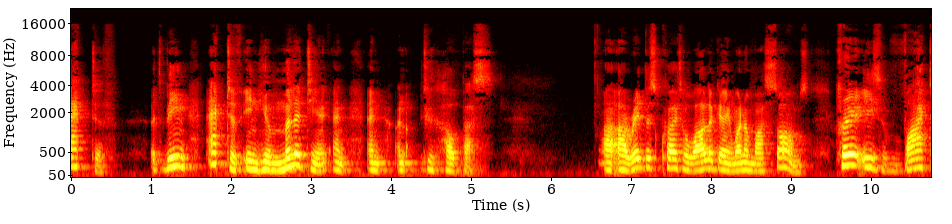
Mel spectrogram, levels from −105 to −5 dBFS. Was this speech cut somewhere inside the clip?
yes; 1 cut; at 4.4 s

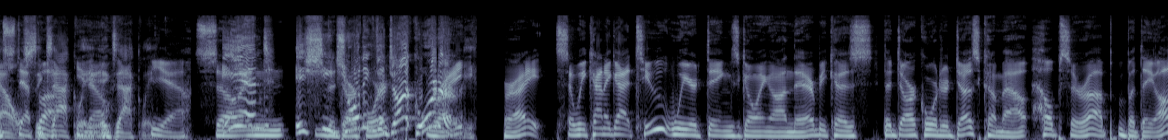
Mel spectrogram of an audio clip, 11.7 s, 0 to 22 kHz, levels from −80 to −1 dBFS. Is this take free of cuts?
no; 1 cut; at 4.6 s

